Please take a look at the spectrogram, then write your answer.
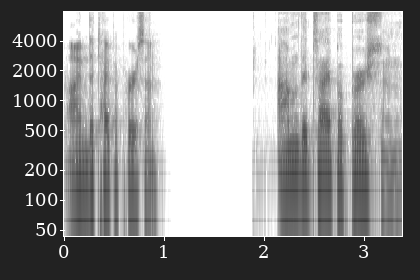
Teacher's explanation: the of the V gets dropped and we also just pronounce it as a schwa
